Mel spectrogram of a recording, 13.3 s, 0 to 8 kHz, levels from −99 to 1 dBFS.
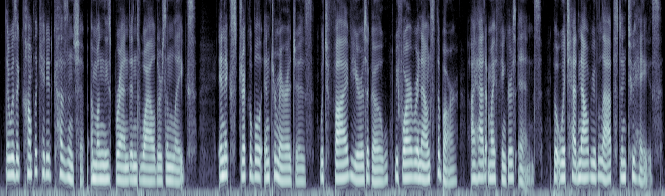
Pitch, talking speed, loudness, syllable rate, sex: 180 Hz, 155 wpm, -18 LUFS, 5.3 syllables/s, female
